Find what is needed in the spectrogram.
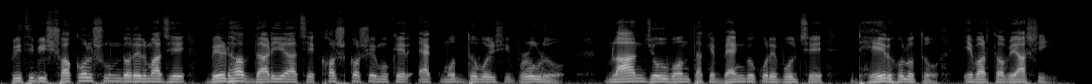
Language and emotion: Bengali, neutral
